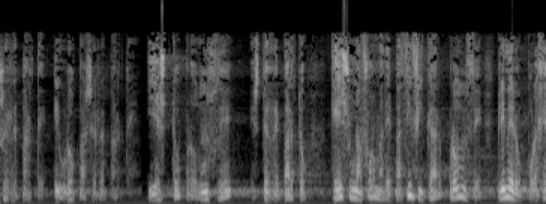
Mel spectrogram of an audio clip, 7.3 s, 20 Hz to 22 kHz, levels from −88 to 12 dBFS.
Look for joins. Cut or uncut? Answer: cut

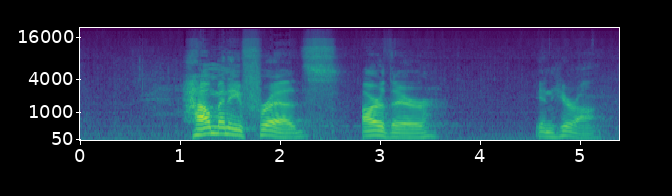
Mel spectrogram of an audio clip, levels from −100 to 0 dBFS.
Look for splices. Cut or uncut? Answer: uncut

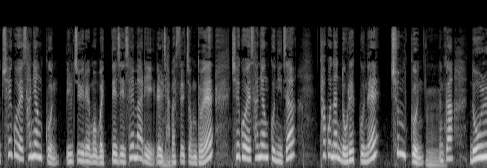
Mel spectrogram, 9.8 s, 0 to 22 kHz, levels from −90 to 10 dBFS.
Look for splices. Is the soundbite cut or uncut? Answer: uncut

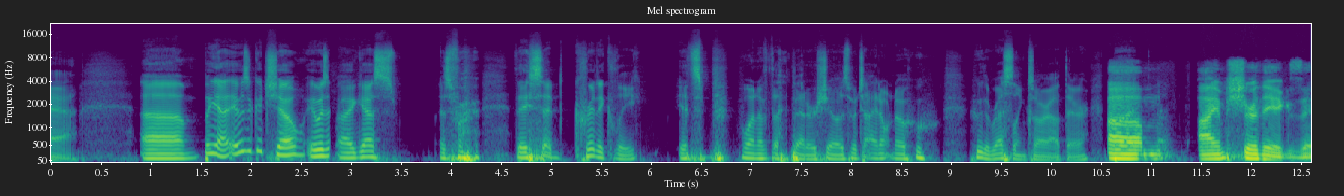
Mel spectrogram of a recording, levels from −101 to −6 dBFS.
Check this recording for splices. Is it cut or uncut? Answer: cut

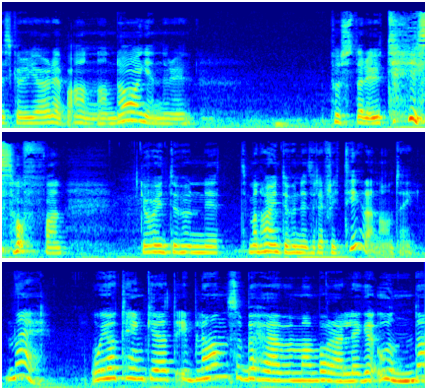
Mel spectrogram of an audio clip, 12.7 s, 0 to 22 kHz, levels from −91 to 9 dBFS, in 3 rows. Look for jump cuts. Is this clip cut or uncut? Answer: uncut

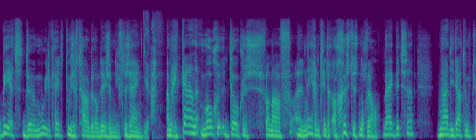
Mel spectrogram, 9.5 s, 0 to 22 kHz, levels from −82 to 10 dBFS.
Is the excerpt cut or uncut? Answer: cut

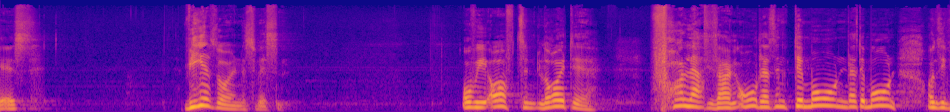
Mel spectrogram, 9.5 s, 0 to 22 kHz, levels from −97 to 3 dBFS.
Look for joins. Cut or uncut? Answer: cut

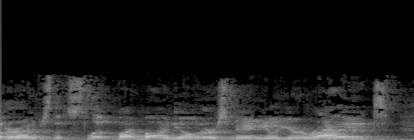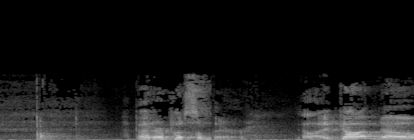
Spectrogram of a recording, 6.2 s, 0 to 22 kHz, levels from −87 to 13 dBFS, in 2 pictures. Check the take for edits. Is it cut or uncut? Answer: cut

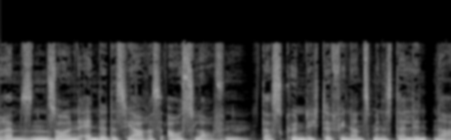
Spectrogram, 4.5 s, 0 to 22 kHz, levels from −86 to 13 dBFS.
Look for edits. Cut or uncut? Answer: uncut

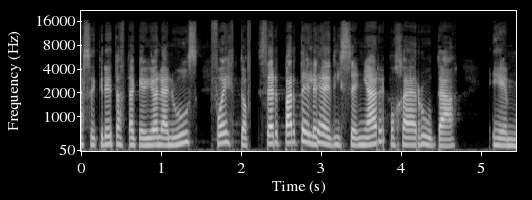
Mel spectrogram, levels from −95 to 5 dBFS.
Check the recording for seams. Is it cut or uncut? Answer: cut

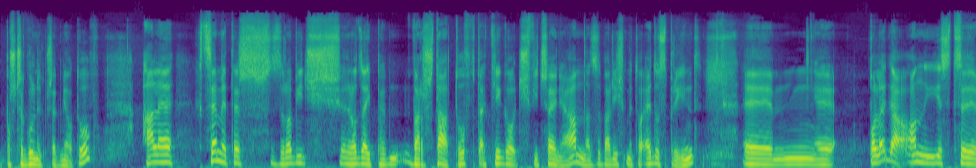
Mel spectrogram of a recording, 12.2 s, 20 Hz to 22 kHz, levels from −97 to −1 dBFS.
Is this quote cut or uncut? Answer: uncut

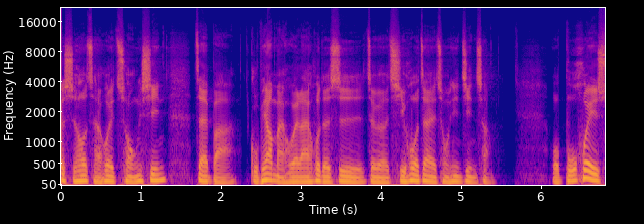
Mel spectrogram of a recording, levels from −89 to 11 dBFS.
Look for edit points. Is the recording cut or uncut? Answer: cut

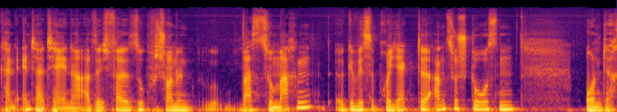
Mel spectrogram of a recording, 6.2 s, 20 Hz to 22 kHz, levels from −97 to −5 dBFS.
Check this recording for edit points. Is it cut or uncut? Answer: uncut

